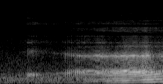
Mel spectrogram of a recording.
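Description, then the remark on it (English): A single drawn-out, buzzy fart sounds up close, rumbling low and growing slightly louder over about a second and a half, with no one talking. “Somebody farted. I heard it or smelt it.”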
